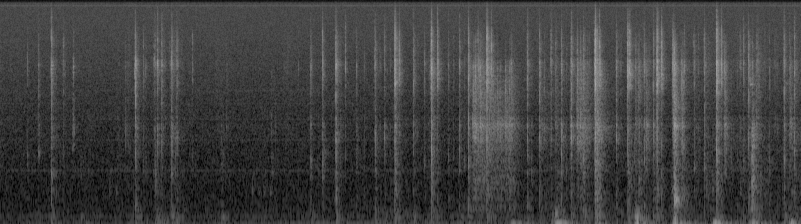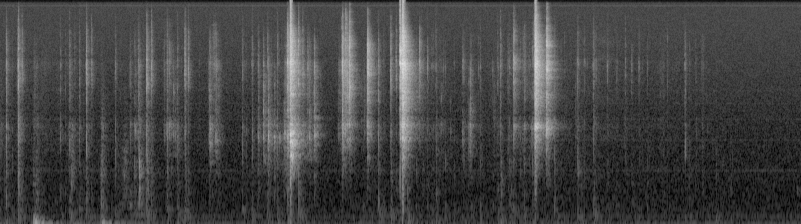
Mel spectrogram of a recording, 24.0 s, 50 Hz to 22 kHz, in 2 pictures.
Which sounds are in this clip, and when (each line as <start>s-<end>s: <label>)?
0.4s-22.6s: keyboard typing
6.9s-14.9s: footsteps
